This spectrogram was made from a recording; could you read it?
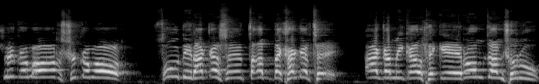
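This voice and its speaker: Very high-pitched excited cartoon newsreader played by a man. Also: moderate pace. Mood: excited announcing. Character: excited television newsreader announcing good tidings. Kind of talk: comic news announcement.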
